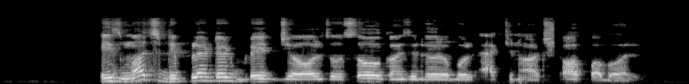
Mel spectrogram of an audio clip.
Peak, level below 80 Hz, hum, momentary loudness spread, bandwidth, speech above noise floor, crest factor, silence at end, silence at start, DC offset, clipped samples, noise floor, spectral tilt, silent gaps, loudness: -2 dBFS; -60 dBFS; none; 8 LU; 9.6 kHz; 56 dB; 14 dB; 0.55 s; 1 s; under 0.1%; under 0.1%; -71 dBFS; -4 dB/octave; none; -15 LUFS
